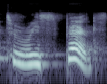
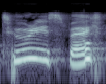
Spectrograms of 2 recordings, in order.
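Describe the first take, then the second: First: It is said with an English accent. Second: It is said with an Isfahani accent. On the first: The speaker calls it right. "you have to say to respect" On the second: The speaker calls it wrong. "you're saying it with an Isfahani accent"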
